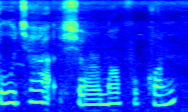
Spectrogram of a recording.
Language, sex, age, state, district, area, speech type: Assamese, female, 18-30, Assam, Morigaon, rural, spontaneous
